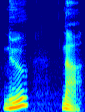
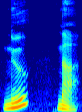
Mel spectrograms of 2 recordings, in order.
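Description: Both takes have the same delivery.

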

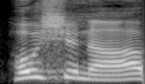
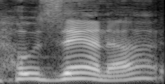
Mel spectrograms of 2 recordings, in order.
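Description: First: It is said the original, authentic way. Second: It is said the common American way. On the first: "Hoshana is how you would really say it" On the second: "is how we say it in American"

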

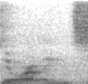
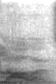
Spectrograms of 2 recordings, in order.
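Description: First: The city name is said in standard form. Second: The city name is squeezed into Cajun 'Nolans'.

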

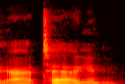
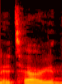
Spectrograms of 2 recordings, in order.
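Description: First: The first vowel is an 'eye' sound. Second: The first vowel is a short 'ih' sound. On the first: "that is a Texan thing. Like they say, ... they'll say Italian" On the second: "instead of saying Italian"

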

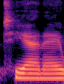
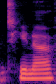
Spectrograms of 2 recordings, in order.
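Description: First: The name is said letter by letter. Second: The name is said as one word. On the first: The speaker calls it right. "but it's the TNA" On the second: The speaker calls it wrong. "I always say Tina"

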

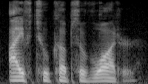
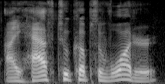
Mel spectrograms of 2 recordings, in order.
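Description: First: The word have is contracted to I've. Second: The word have is said in full. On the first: The speaker calls it wrong. "you can't say" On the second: The speaker calls it right. "you can say"

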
